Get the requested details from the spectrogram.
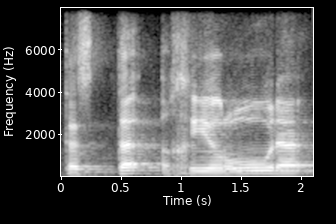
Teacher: ഖാഇന് കസ്റാണ്, റാഇന് അതുകൊണ്ട് ഖാഇന് കുറഞ്ഞ തഫ്ഖീം, റാഇന് പൂർണ്ണമായ നിസ്ബിയായ തഫ്ഖീം കൊടുത്ത് റാഇനെയും ഉച്ചരിക്കുക.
